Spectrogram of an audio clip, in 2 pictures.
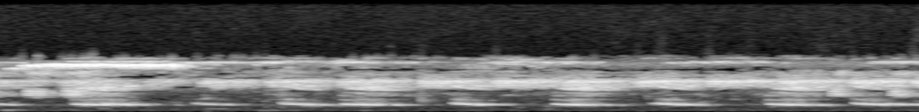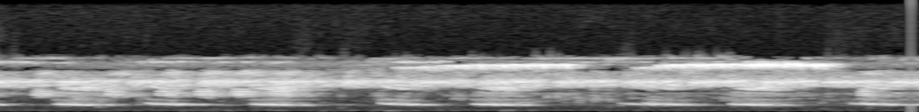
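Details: Frogs call at night by a lake, a regular run of short, twangy croaks about once per second over a continuous high insect drone that fills the background.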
